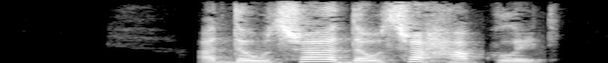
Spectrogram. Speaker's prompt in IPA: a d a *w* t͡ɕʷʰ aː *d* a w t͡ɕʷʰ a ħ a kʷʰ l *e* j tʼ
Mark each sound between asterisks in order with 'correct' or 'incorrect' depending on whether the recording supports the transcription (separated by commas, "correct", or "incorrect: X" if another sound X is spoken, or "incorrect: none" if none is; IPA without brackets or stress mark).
correct, correct, correct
